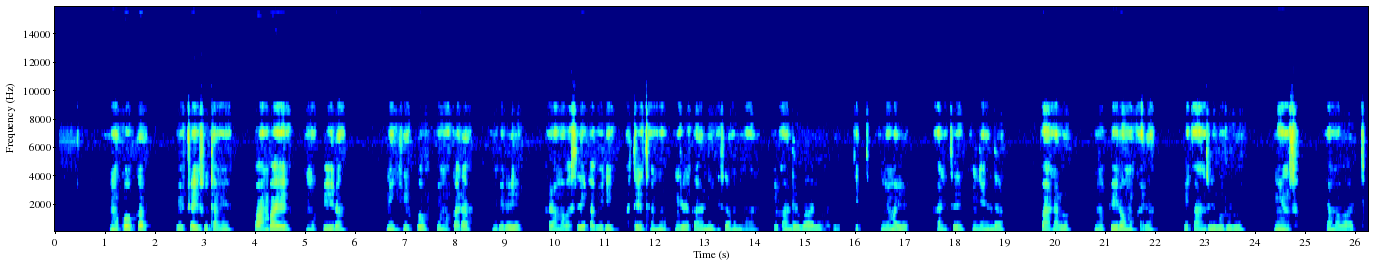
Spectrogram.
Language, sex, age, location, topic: Kinyarwanda, male, 18-24, Kigali, health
